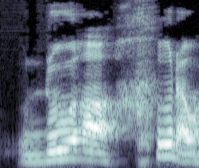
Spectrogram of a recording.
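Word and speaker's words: רוּחַ: 하나님께서 마른 뼈들에게 불어넣으신 생기는 히브리어로 르아흐라고 합니다. 해볼까요? 르아흐. 그래서 흐 발음을 이렇게 가래 끄듯이 르아흐 이렇게 하라고 옛날에 교수님이 가르쳐 주더라고요.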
